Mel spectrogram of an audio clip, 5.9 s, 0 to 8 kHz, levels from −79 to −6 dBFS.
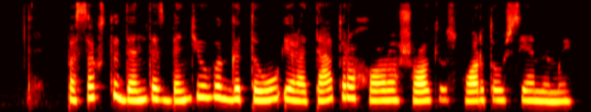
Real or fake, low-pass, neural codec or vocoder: real; 7.2 kHz; none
